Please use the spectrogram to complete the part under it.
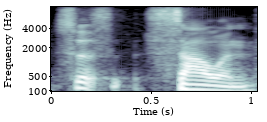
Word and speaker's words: Samhain: It started as a Celtic festival called Samhain? – Samhain. – Samhain, right? – Samhain.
